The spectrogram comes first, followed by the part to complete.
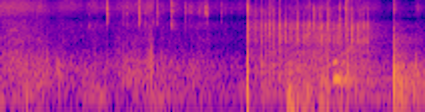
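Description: A small die thrown onto a wooden tabletop during a board game: one sharp click about halfway through, with a few lighter taps and clicks around it.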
